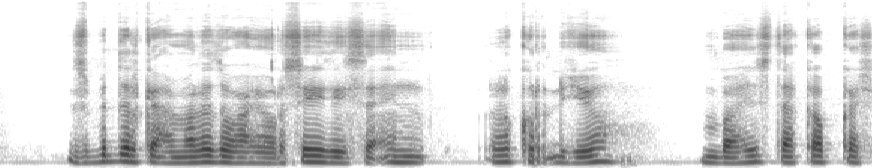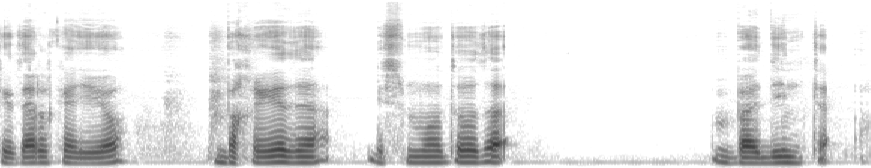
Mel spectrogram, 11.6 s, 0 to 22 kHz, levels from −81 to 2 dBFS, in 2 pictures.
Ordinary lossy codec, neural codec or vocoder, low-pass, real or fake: none; none; none; real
